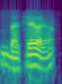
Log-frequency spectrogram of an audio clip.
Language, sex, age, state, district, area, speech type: Telugu, male, 18-30, Telangana, Vikarabad, urban, conversation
